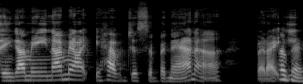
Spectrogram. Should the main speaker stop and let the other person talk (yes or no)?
yes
